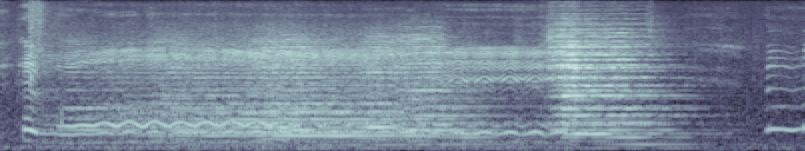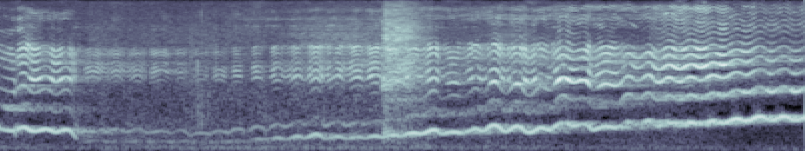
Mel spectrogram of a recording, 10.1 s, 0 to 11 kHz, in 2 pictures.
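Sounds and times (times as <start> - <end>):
woman singing operatic phrase: 0.1 - 10.0.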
